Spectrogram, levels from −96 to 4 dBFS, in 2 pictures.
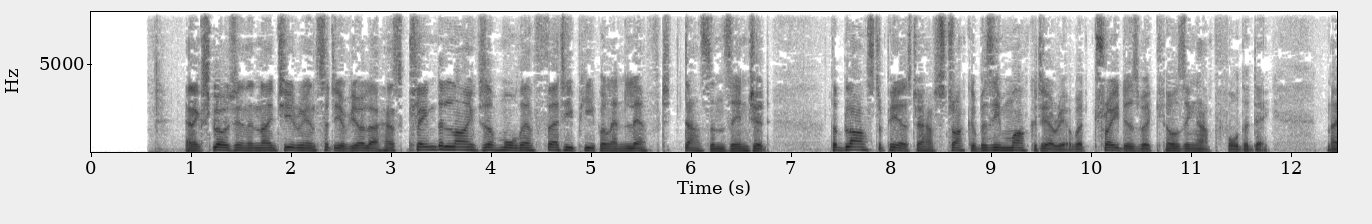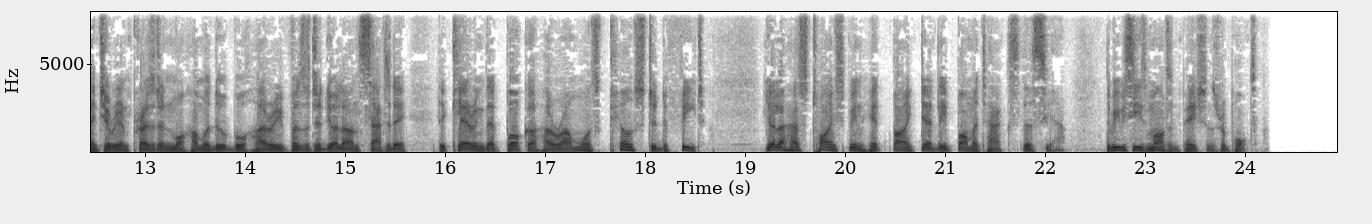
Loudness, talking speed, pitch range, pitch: -20 LUFS, 170 wpm, 105-140 Hz, 120 Hz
